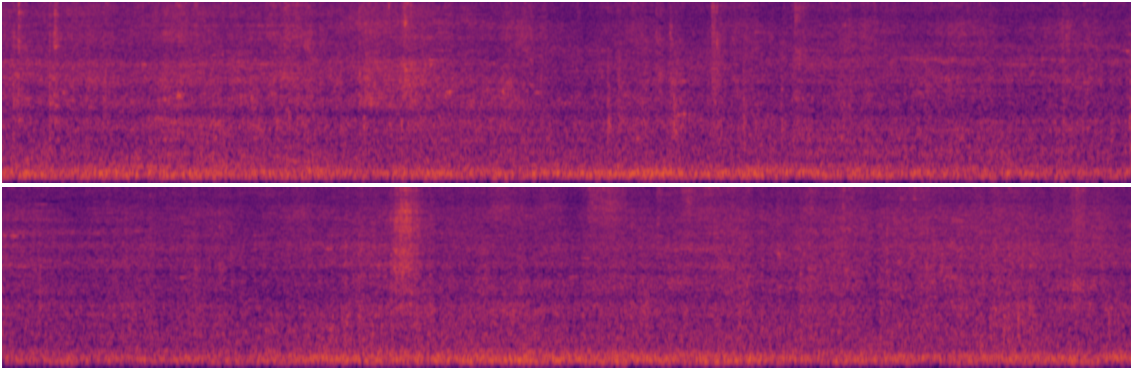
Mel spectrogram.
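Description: Freight train of boxcars and container-loaded well cars rolling past on the track: a steady low rumble of wheels on rails, with a few faint clicks.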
